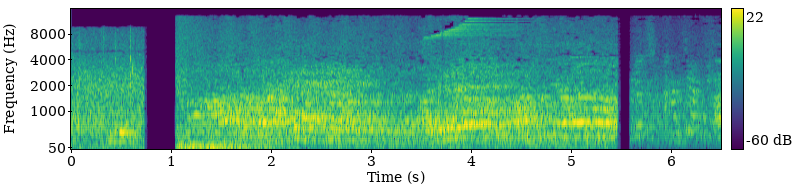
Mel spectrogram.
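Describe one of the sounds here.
Young men shout and cheer excitedly.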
